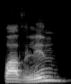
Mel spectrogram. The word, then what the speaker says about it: Pavlin: I'm not Pavle. I am Pavlin.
